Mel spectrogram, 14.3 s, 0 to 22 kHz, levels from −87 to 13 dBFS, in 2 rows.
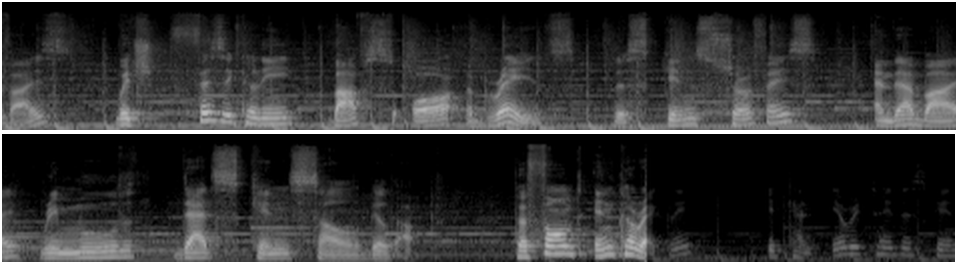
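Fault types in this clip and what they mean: Audio dropout to a faint residue: at 11.98 s the sound breaks off abruptly and never returns before the clip ends, leaving only a faint sound roughly 25 dB below the signal's normal level. The likely cause is a loss of the wanted feed while the path after the break stayed live, so the gap is not true silence. Unlike a fade, the level drops without any gradual decline. Unlike a natural pause, the change is abrupt and faint sound remains in the gap.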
